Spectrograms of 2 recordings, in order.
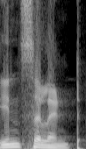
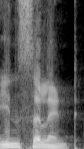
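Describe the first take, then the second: The two takes are said the same way.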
